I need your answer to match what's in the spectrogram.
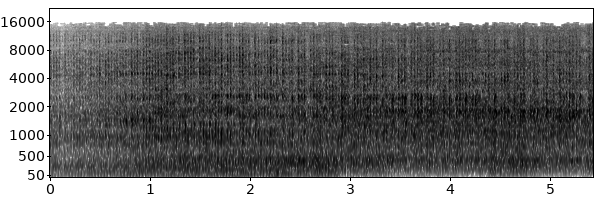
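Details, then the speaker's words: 2002 Kia Optima with code P0102 that stalled in gear, just after a new vacuum line let it idle on its own: fast, irregular light ticking over a busy idle; possible noise inside the timing cover and a slight misfire. "got some noise maybe inside the timing cover I've got a slight misfire"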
